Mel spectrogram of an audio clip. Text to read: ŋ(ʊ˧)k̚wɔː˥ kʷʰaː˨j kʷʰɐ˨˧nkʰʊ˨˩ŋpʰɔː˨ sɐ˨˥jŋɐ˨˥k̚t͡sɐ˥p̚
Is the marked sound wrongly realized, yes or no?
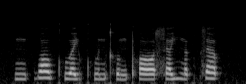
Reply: yes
